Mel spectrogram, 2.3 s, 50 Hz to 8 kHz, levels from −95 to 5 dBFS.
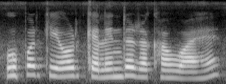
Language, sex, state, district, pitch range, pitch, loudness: Hindi, female, West Bengal, Alipurduar, 230-270 Hz, 250 Hz, -14 LUFS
